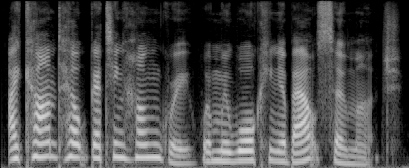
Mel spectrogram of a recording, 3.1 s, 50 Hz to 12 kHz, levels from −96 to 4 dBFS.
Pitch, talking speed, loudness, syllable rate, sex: 205 Hz, 215 wpm, -18 LUFS, 5.6 syllables/s, female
